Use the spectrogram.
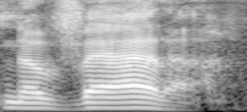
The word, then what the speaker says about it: Nevada: again in front of a crowd how to pronounce the name of the state, and said it wrong like 4 times. It's Nevada, okay?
